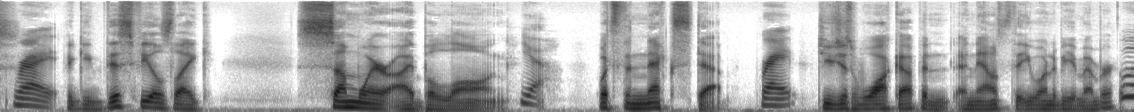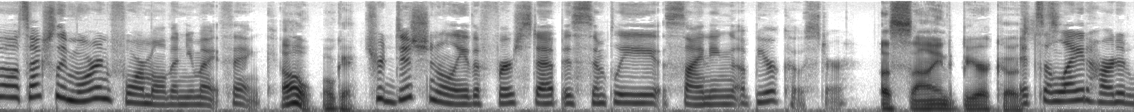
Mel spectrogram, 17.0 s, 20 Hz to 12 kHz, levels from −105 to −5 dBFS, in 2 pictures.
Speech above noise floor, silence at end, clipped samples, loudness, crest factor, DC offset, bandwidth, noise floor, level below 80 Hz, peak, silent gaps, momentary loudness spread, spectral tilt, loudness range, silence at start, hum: 30 dB; 0 s; under 0.1%; -25 LUFS; 20 dB; under 0.1%; 12 kHz; -55 dBFS; -44 dBFS; -6 dBFS; none; 10 LU; -4.5 dB/octave; 3 LU; 0 s; none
